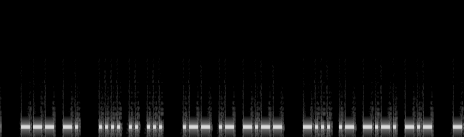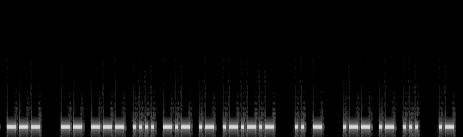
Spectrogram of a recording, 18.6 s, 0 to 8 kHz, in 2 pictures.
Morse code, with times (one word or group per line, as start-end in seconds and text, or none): 0.4-1.6 ON
2.0-3.2 HIS
3.7-5.6 WAY
6.1-8.6 BACK
9.1-10.1 TO
10.5-14.8 MOHKA.
15.2-15.7 IT
16.1-17.6 WAS
18.1-18.4 A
